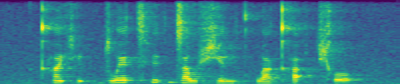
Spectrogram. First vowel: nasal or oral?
nasal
